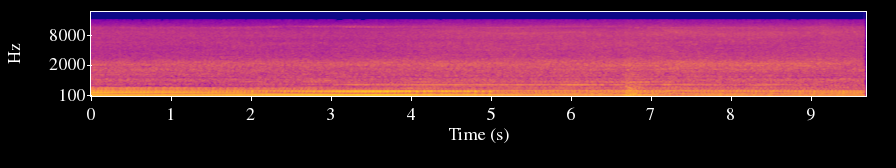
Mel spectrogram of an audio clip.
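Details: Honda Accord, first start after new clutch kit and rear main seal repair; catches, brief raised idle, then eases to a steady even hum with no knocks or grinding, healthy.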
